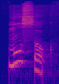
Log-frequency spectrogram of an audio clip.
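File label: "мусук", Komi, female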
